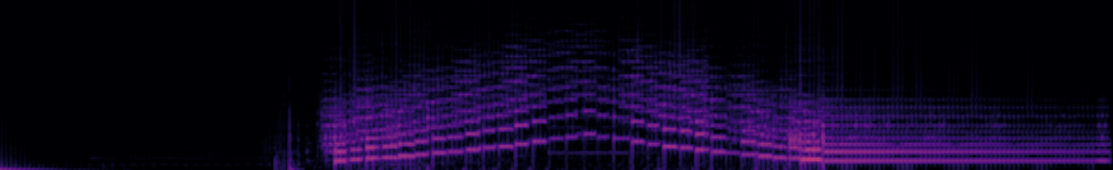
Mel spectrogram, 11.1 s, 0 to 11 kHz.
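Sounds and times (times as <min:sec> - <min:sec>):
distorted C scale: 0:03.2 - 0:11.1.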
